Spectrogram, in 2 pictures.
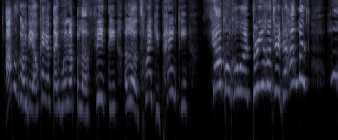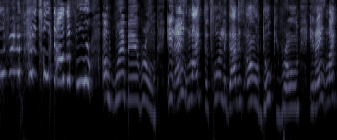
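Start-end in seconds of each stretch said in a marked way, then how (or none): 3.7-9.9 outraged shout. Real, not acted. Ranting at the rent jump, outraged high yell. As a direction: shout it at the landlord in disbelief.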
